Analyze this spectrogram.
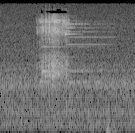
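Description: A bright game chime rings out briefly.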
